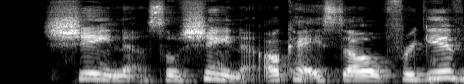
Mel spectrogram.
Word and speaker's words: Shana: now do me a favor how do you pronounce your first name it's Sheena it's spell like Shea but it's pronounced Sheena Sheena so Sheena okay so forgive me because I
